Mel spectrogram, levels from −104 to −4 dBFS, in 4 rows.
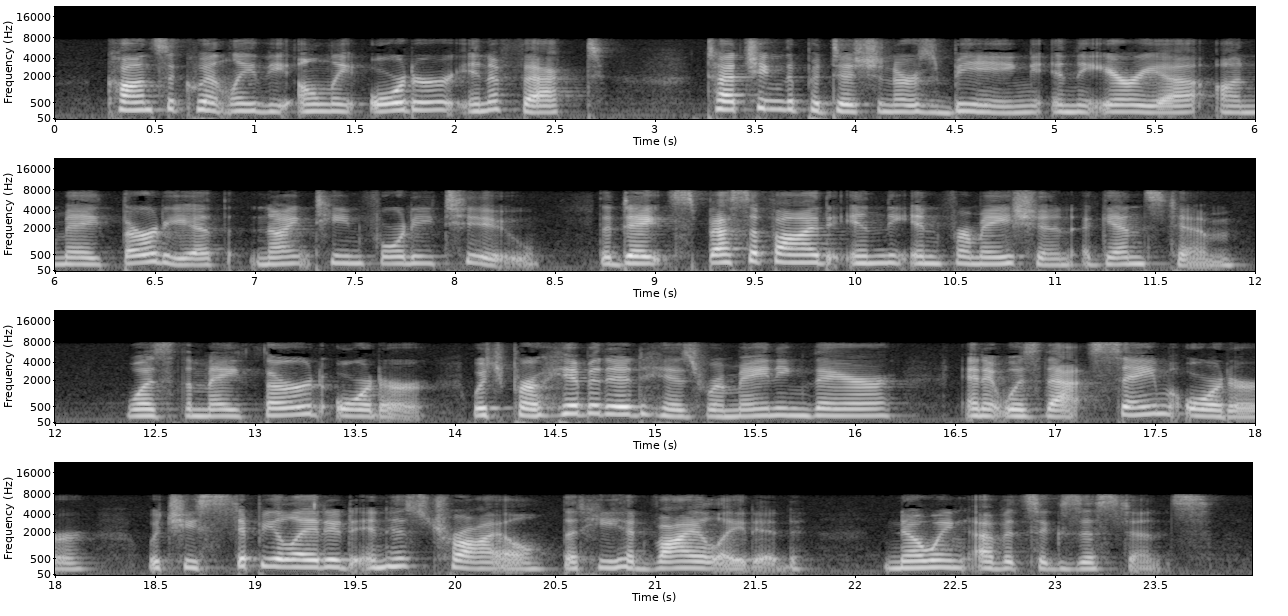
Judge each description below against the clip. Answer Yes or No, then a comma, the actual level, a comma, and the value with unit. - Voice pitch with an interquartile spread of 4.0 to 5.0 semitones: No, average, 2.8 semitones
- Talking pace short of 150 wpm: Yes, average, 140 wpm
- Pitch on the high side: Yes, high, 215 Hz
